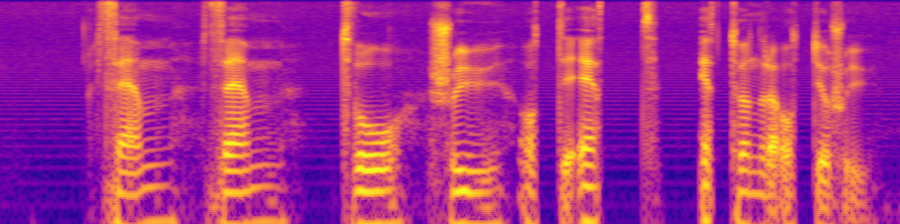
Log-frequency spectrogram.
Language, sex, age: Swedish, male, 32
